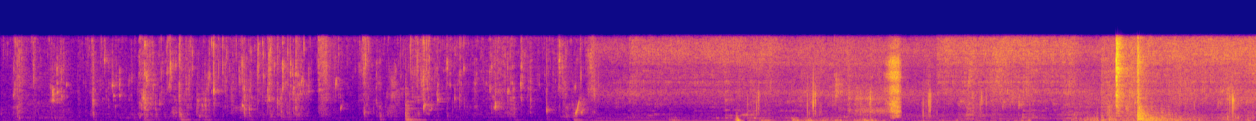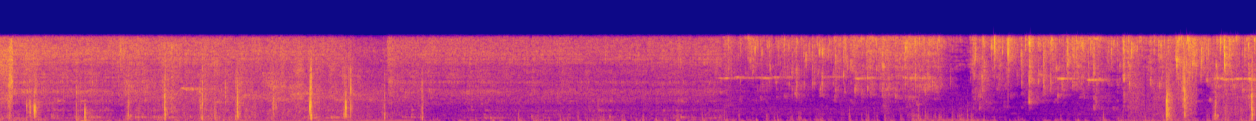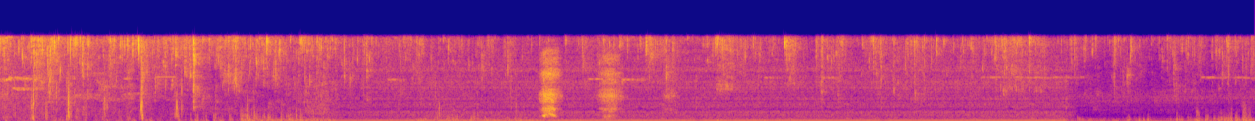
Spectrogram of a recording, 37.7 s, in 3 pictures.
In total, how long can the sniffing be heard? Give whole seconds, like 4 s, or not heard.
3 s.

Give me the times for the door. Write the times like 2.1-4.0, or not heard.
11.0-12.1.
